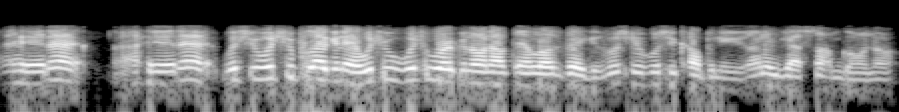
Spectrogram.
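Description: A man hosting a call-in radio show, talking loose and hyped with slang and shout-outs. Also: fairly high pitch, fast, no echo. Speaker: radio host. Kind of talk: casual call-in radio chat. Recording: tinny phone-like line.

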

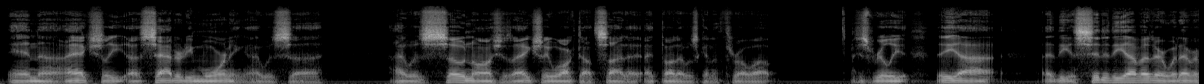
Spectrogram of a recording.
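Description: Raspy, gravelly-voiced male commentator. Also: sits low. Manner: impassioned, rising to loud rhetorical questions then rambling asides. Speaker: host. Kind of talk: solo political commentary.

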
